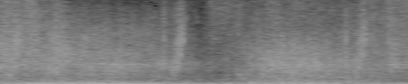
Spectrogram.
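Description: Missiles firing in a space battle from the Stellaris video game, heard as a dense, continuous rumble of booms and bursts, loud and sustained with no speech.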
